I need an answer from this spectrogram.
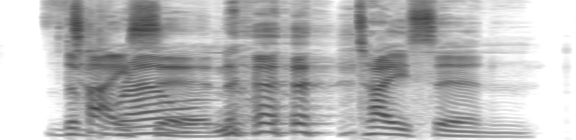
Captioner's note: laughs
